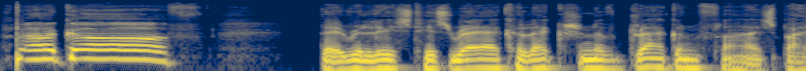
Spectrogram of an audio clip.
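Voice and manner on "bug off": put-on high, loud jeering kid voice; screamed notice. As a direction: fling it like a rude sign. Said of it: "notices on his front door that screamed".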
